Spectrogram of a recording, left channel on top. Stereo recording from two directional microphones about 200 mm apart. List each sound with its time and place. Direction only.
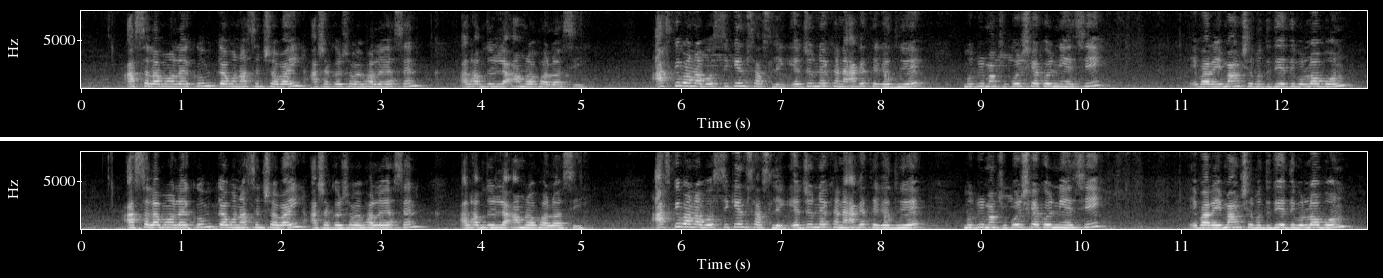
0.4 s a woman's voice: 40° right (ahead or behind)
